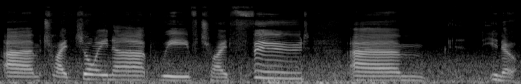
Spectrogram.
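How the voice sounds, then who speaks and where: A woman's voice: mid-range voice, drawn-out words, noisy background. A woman from Eastern Tennessee, a horse owner earnestly explaining her foal's problem. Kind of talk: casual chat. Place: outdoors on a farm.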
